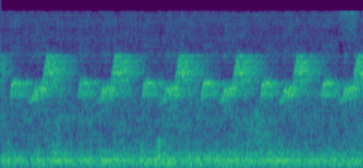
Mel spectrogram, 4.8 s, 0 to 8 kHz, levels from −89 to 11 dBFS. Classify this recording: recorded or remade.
remade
